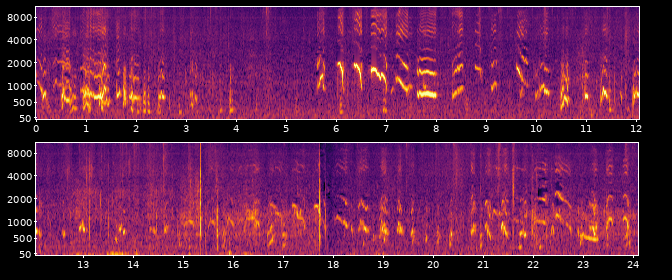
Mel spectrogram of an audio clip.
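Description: Puppies whine and yelp in high, squeaky voices.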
